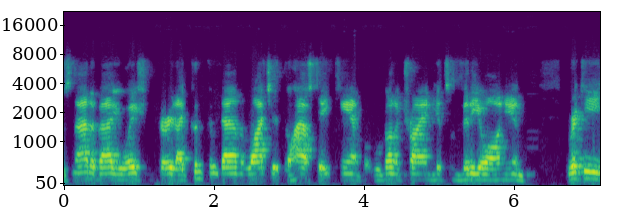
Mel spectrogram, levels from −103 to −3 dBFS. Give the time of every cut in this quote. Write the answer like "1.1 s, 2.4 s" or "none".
none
